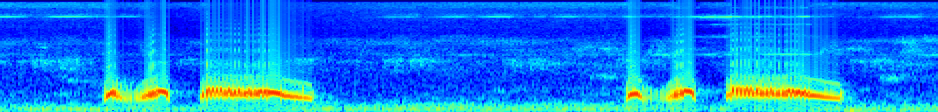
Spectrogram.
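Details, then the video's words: Luring call of a spotted dove meant to stir wild doves into reacting. Two phrases, each a short doubled warble followed by a drawn-out coo sliding gently downward, separated by a pause with a faint low rumble. "Suara Terkukur Menekan Rapat Lawan Pemancing EMOSI Terkukur liar"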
